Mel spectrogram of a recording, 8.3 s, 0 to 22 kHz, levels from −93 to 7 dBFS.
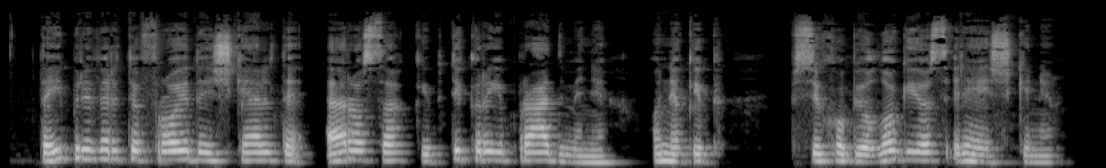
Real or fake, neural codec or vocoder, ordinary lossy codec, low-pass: real; none; MP3, 64 kbps; 19.8 kHz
